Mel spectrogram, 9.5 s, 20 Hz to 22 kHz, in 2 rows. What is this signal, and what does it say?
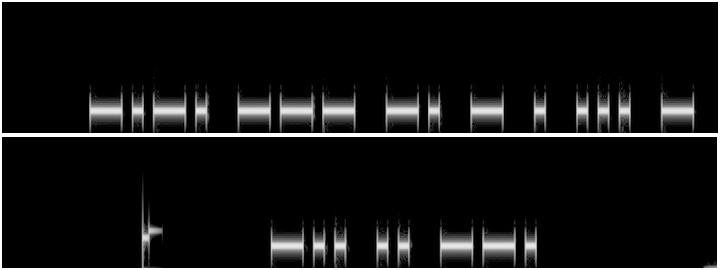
Morse code, heard as a keyed tone, about 17 wpm, 700 Hz. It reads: CONTEST DIG
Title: Sentences from Top 1600 Words - New Word Drill - 17wpm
